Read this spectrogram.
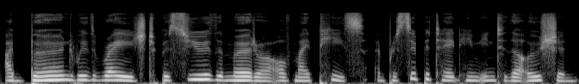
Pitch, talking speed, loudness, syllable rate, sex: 185 Hz, 175 wpm, -16 LUFS, 5.0 syllables/s, female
